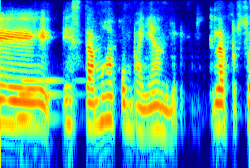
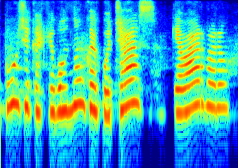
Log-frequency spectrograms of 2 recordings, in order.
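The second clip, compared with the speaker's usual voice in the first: much higher-pitched accusing complaint; exasperated reproach; 7 semitones higher than usual. Shown as a demonstration. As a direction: act out a fed-up complaint without shouting. Acts out the unassertive complaint. (reproche exasperado, en tono agudo)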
